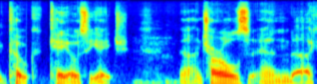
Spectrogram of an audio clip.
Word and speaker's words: Koch: going on for quite a while now this is spelled coke ko CH and Charles and what's another there's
